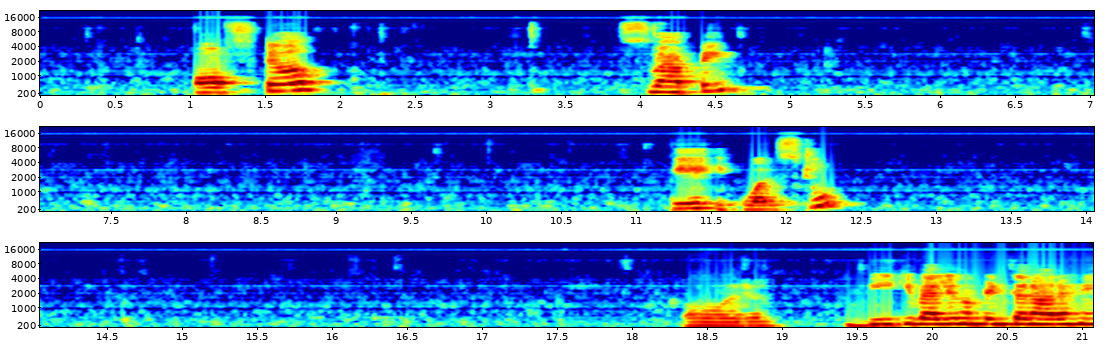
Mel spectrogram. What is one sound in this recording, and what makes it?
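A woman speaks calmly and slowly, close to a microphone, in short phrases.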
